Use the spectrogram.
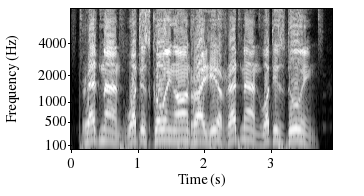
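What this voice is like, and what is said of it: Put-on Indian-sounding accent. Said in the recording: “do the accent ... You're making him sound Indian ... Israeli vibes”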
